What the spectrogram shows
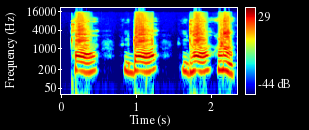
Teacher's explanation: तालु से थोड़ा पीछे लग रही है हमारी जीभ, तो उस स्थल को हम कहते हैं मूर्धन्य।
